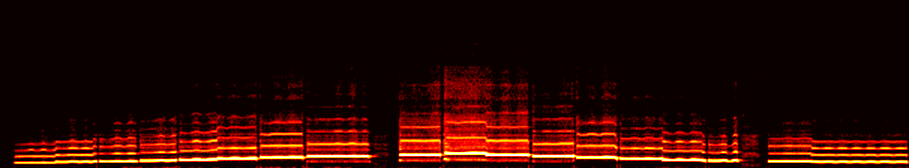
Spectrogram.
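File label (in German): tonleiter, Knochenflöten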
